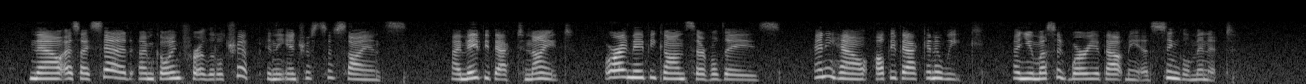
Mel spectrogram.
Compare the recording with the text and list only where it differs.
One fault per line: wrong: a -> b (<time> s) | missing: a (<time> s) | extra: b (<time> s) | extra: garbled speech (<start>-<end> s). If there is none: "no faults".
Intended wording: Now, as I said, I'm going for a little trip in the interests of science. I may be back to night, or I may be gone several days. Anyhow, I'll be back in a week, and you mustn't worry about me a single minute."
no faults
